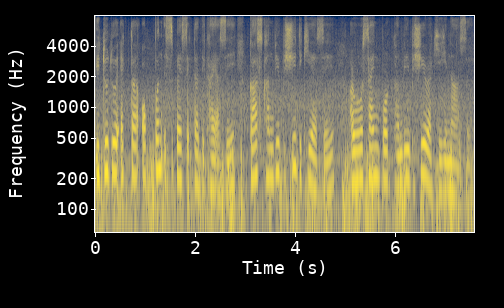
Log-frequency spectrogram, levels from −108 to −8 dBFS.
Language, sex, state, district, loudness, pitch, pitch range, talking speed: Nagamese, female, Nagaland, Dimapur, -18 LUFS, 190 Hz, 155-205 Hz, 165 wpm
